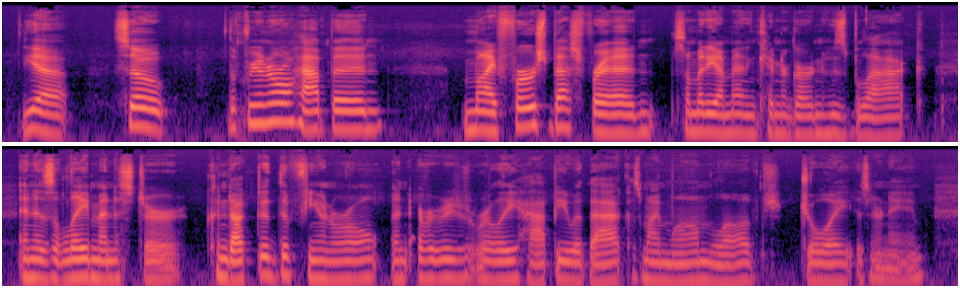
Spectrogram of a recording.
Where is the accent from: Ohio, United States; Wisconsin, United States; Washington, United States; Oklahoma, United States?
Ohio, United States; small Ohio town, United States; moved away; my hometown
